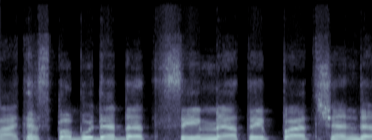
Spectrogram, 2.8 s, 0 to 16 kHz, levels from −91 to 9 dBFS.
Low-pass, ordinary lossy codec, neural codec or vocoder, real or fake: 14.4 kHz; Opus, 24 kbps; codec, 44.1 kHz, 7.8 kbps, DAC; fake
